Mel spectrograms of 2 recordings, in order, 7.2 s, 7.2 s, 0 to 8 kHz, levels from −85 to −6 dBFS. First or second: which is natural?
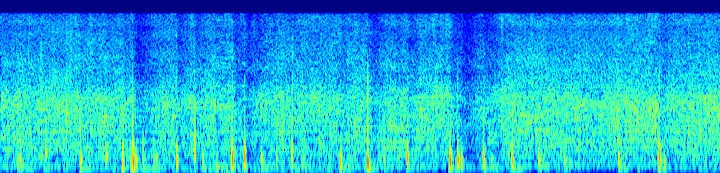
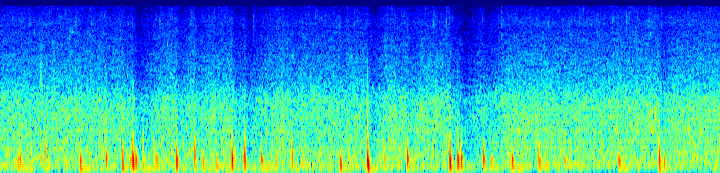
second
